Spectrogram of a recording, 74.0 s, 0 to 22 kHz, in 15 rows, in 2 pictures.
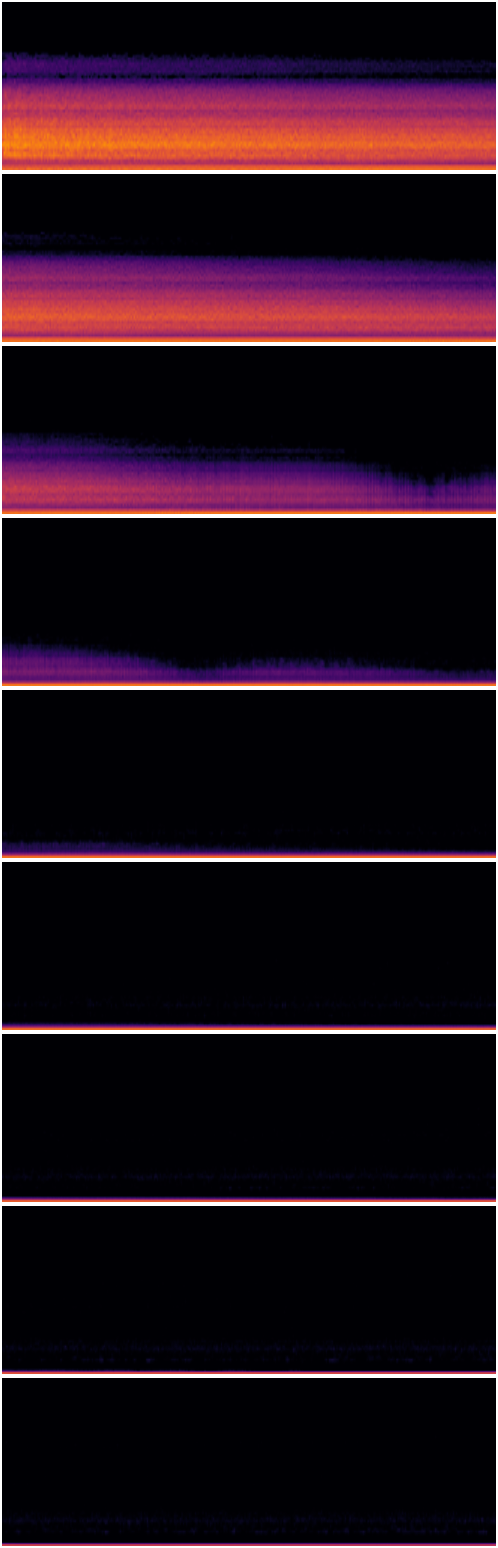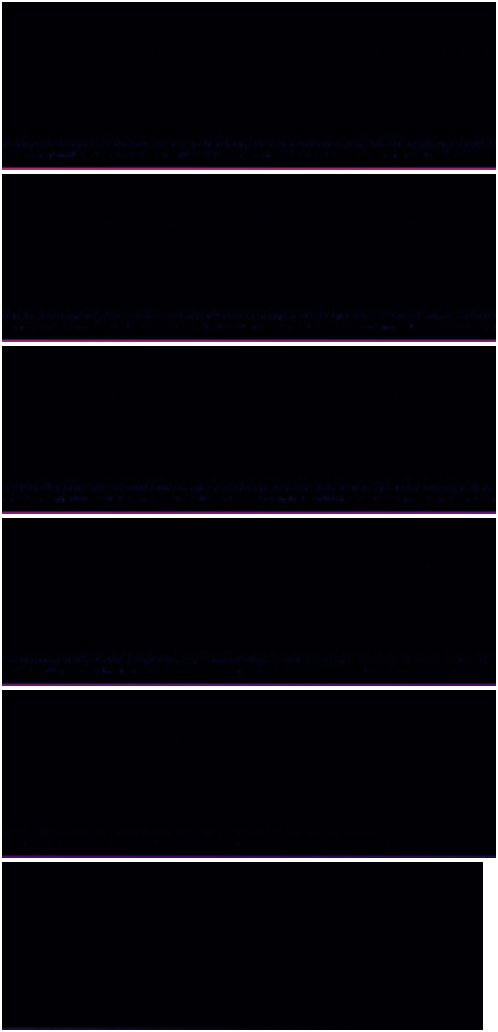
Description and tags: Dist Chr Gmin
E (6th) string 3rd fret, A (5th) string 1st fret, and D (4th) string, open. Down strum.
